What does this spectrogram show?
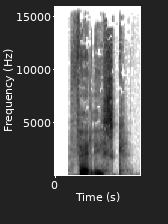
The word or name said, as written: fallisk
